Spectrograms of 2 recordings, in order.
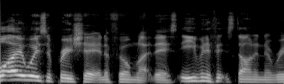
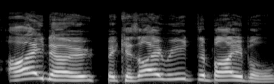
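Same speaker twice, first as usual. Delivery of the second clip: loud, higher, slowed-down mock retort; emphatic retort; 6 semitones higher, 9 dB louder, slower than usual. Bible girl arguing back at the curly-haired girl, mock loud retort. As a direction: imitate her insisting, loud and deliberate.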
